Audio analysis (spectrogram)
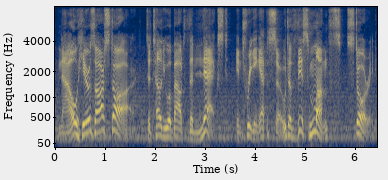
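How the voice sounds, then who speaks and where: Animated vintage radio announcer. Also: male voice, on the high side, measured pace, soft background music, heavily acted. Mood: grand, promotional. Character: polished, dramatic 1950s male radio show announcer.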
